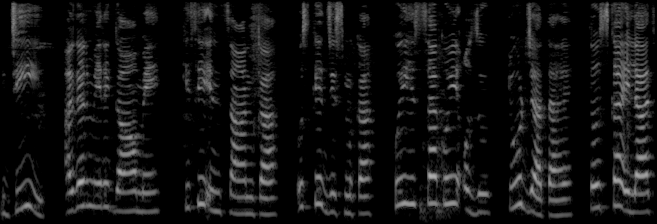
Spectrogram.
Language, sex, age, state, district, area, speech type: Urdu, female, 18-30, Bihar, Araria, rural, spontaneous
